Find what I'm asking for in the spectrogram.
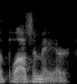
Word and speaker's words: Mayor: It's M-A-Y-O-R, like mayor of a city. That's how it's pronounced, the Plaza Mayor.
